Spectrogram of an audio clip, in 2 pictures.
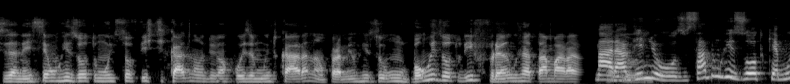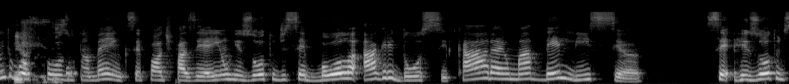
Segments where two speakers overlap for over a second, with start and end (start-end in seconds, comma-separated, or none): none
